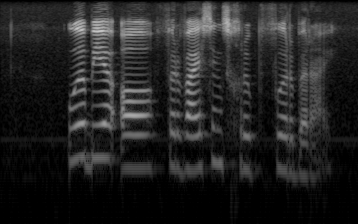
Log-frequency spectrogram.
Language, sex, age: Afrikaans, female, 19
